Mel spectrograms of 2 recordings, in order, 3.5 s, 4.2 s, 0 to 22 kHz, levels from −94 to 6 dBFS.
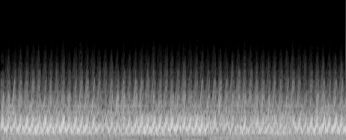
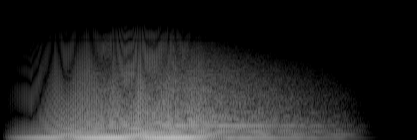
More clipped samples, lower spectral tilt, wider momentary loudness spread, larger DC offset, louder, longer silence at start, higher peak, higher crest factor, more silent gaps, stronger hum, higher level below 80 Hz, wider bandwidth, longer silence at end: neither; first, -13 dB/octave vs -9 dB/octave; second, 4 LU vs 19 LU; neither; first, -16 LUFS vs -32 LUFS; second, 0 s vs 0.15 s; first, -4 dBFS vs -20 dBFS; about the same, 12 dB vs 14 dB; neither; neither; first, -38 dBFS vs -46 dBFS; second, 2.9 kHz vs 6.2 kHz; second, 0 s vs 0.95 s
